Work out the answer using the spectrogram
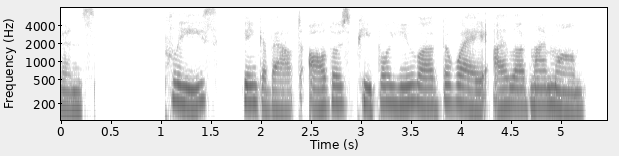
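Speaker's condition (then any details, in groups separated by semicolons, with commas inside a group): No condition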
